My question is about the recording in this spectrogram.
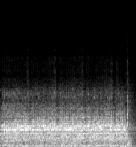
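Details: Riding mower engine, starter gear repaired by welding broken spring-keeper piece, camera close at starter, fuel off: high, even whir under two seconds, clean spin-down with no grinding or slipping; starter cranks normally after repair.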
